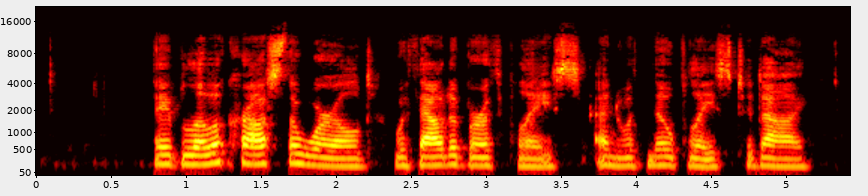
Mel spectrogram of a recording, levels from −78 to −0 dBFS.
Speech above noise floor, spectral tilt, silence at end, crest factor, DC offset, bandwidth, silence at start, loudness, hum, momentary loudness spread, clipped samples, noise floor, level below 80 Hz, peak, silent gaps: 44 dB; -3.5 dB/octave; 0.3 s; 18 dB; under 0.1%; 15.5 kHz; 0.8 s; -22 LUFS; none; 10 LU; under 0.1%; -65 dBFS; -64 dBFS; -4 dBFS; none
